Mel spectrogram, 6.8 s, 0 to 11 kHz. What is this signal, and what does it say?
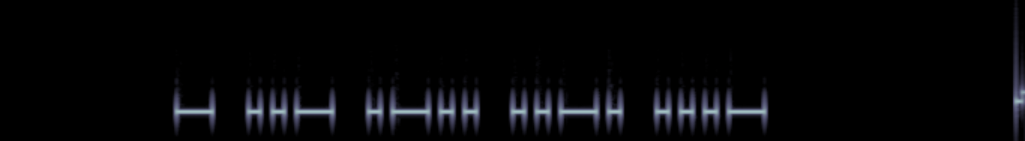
Morse code, heard as a keyed tone, about 15 wpm, 700 Hz. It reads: TULFV
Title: Code Groups - 5 Letters - 15wpm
